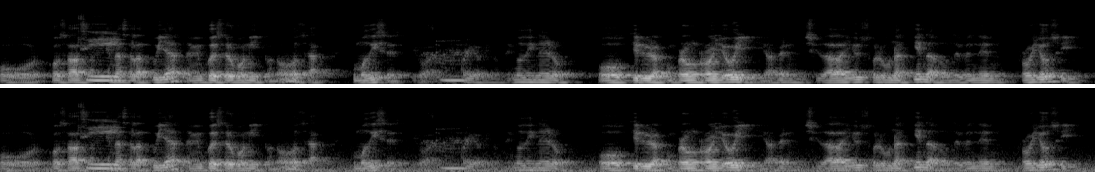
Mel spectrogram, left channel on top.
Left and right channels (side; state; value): right; noise; rumble, 13 dB below the sound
